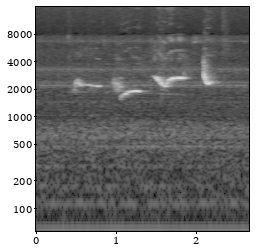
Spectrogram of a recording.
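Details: Black-striped sparrow, Arremonops conirostris, known as tumba yegua or tico tico, singing in the morning in nature: four clear whistled notes, some slurred downward and one rising then falling, over a steady hiss of background noise.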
